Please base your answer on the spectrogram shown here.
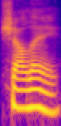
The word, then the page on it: chalet: American English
